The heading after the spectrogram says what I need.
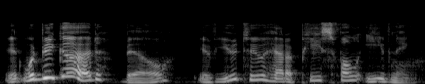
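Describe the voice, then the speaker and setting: Man voicing a pleasant mother, picture-book read-aloud, raised pitch, animated, slightly muffled recording. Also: moderate pace, husky, heavily acted. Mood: gently instructing. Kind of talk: children's read-aloud character voice.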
